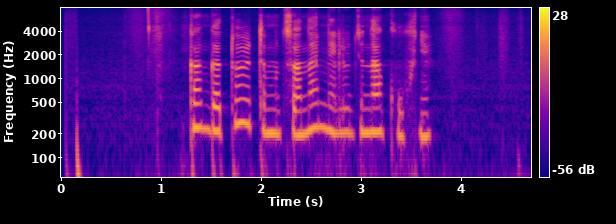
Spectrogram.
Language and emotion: Russian, neutral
